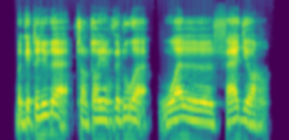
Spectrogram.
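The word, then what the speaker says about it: والفجر: juga contoh yang kedua walfajr walfaj walfajr ada huruf rnya tebal Jangan dibaca wal faaj wal faaj wal faajar wal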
